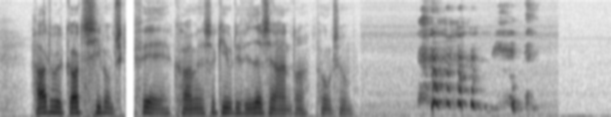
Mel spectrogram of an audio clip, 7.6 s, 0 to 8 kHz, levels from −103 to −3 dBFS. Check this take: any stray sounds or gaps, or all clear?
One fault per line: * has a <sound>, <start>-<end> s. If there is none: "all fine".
* has a dropout, 1.6-1.7 s
* has a laugh, 5.2-6.8 s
